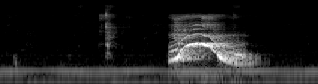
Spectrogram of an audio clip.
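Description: A girl's wordless vocal exclamation, about a second long and loud, rising and then falling in pitch, about two seconds in, as she tastes sugar. A faint tap comes shortly before it.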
